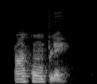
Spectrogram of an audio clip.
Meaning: wholemeal bread, brown bread
- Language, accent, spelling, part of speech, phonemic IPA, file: French, France, pain complet, noun, /pɛ̃ kɔ̃.plɛ/, LL-Q150 (fra)-pain complet.wav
